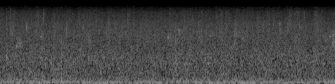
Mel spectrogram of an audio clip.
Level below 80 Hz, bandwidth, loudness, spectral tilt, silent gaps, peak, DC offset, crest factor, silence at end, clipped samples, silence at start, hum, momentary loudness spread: -42 dBFS; 17 kHz; -31 LUFS; -2.5 dB/octave; none; -14 dBFS; under 0.1%; 18 dB; 0 s; under 0.1%; 0 s; none; 1 LU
